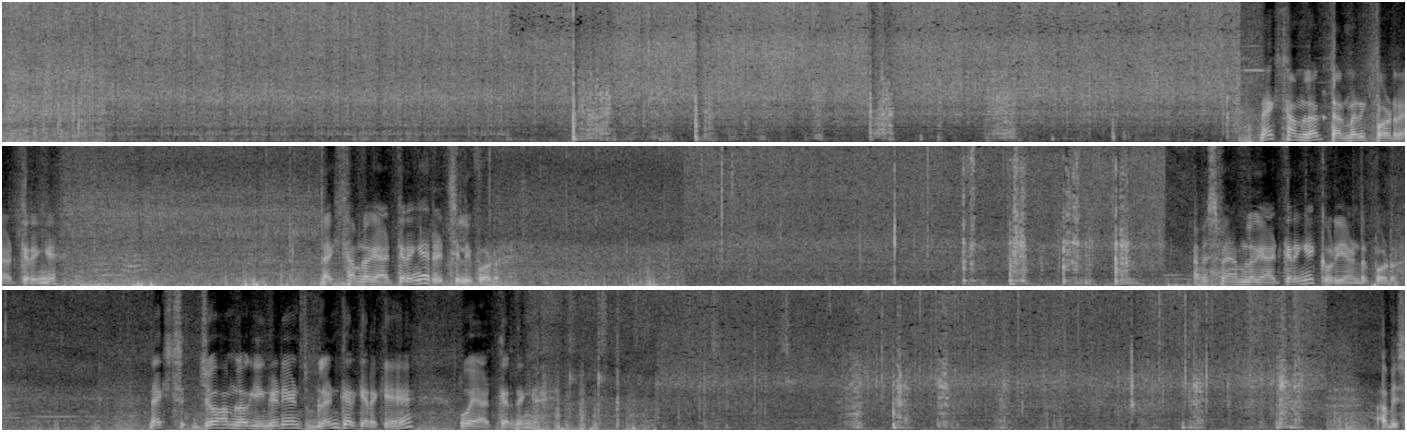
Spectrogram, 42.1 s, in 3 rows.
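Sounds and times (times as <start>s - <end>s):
onions frying in hot oil: 0.0s - 27.9s, 29.0s - 41.5s
metal ladle scraping a pot: 5.7s - 10.5s, 23.6s - 25.4s, 35.2s - 38.7s, 39.3s - 41.2s.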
